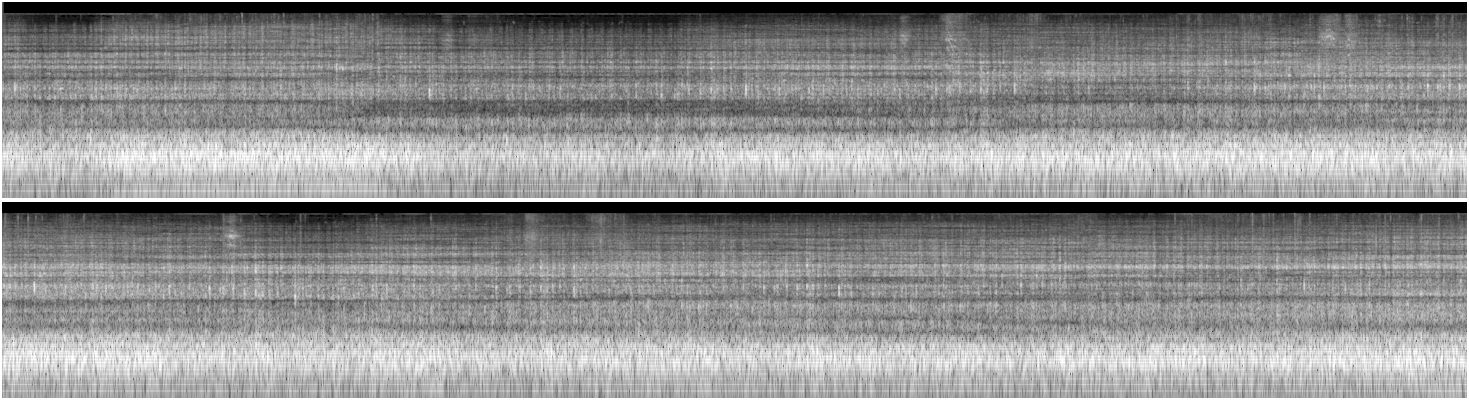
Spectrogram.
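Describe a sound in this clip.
Small plastic tyres grind and crunch over stone and dry leaves.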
